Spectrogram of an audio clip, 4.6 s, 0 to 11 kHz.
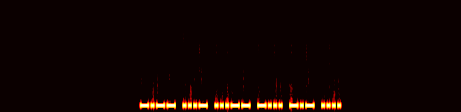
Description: Morse code, heard as a keyed tone, about 46 wpm, 700 Hz. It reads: YV3BKH
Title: DXCC-100 Call Signs - 6 Characters - 45wpm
